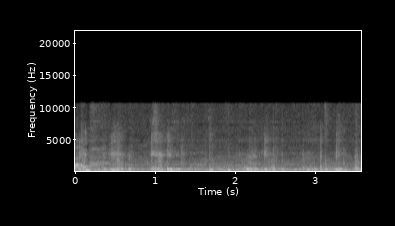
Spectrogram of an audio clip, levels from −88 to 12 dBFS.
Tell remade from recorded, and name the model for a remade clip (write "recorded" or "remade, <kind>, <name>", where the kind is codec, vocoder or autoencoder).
remade, codec, SNAC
